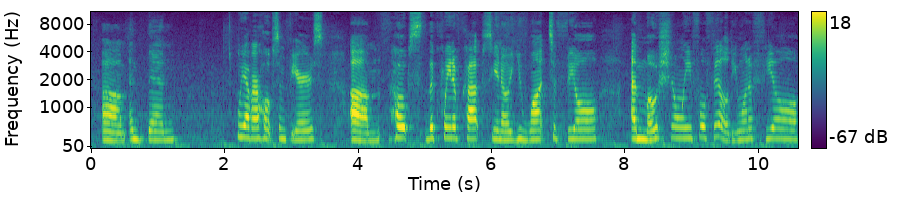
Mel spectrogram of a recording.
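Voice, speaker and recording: Woman's fairly high-pitched, monotone, flat delivery at a fairly slow pace, with music in the background. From United States. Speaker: tarot reader and streamer. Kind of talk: live-streamed tarot reading. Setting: live stream with chat. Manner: casual with many fillers.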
